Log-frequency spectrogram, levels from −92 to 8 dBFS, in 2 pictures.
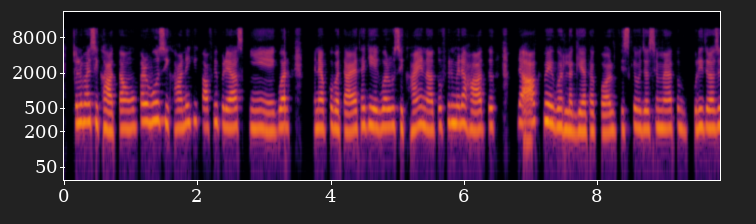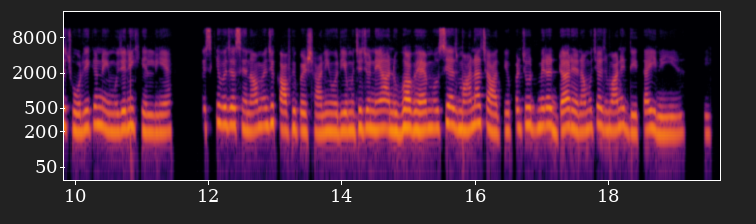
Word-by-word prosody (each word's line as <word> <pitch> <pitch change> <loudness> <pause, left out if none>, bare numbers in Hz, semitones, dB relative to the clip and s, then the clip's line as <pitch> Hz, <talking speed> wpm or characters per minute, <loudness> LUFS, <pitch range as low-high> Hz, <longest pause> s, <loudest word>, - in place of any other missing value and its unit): चलो 280 +1 +3
मैं 295 - +3
सिखाता 230 -6 +1
हूँ 230 +1 -1
पर 300 0 +4
वो 305 +2 +3
सिखाने 265 -2 -2
के 305 +1 -7
काफ़ी 255 -1 -3
प्रयास 245 -2 +1
किए 240 -2 -5
हैं। 210 -1 -2
एक 210 - -8
बार 245 0 +4
मैंने 235 -1 -6
आपको 230 +3 -1
बताया 215 -1 +2
था 255 - +1
कि 255 0 +1
एक 235 - -1
बार 245 0 +2
वो 250 - 0
सिखाएँ 235 0 -1
ना 225 -4 +1
तो 250 - -2
फिर 280 +3 -2
मेरा 280 0 +3
हाथ 220 +1 +3
मेरे 255 +3 -6
आँख - - +4
में 305 - +7
एक 270 - +3
बार 245 0 +2
लग 220 -2 +1
गया 210 +1 +1
था - - +1
कॉर्क 200 +1 -2
जिसके 225 +3 -3
वज़ह 230 -1 0
से 240 +2 -6
मैं 230 0 +1
तो 245 - -8
पूरी 230 +3 -3
तरह 235 -1 +2
से 250 +2 0
छोड़ 215 -4 -2
दी 225 +2 0
कि 270 +4 -3
नहीं 245 -5 0
मुझे 205 +2 +1
नहीं 245 +1 +1
खेलनी 200 -2 -3
है। 205 +1 -4
तो 210 - -19
इसकी 250 +4 -4
वज़ह 260 -1 +2
से 245 -3 -2
न 215 +2 -2
मुझे 255 +3 0
काफ़ी 230 -3 -1
परेशानी 205 -2 -2
हो 205 0 0
रही 205 +1 -1
है 210 - +2
मुझे 215 +2 +1
जो 235 +1 0
नया 225 +1 +2
अनुभव 220 +2 +4
है 215 0 +4
मैं 230 +1 -1
उसे 235 +5 +1
अजमाना 230 +1 +2
चाहती 205 -3 -2
हूँ 210 - -5
पर 235 - -2
जो 260 - +3
मेरा 255 +1 +3 0.2
डर 240 +1 +4
है 215 - +1
न - - -2
मुझे 235 +3 -2
आज़माने 220 0 -1
देता 200 -1 -4
ही 225 0 0
नहीं 180 -1 -2
है। 185 +1 -8
जी। 190 -1 -18
230 Hz, 265 wpm, -24 LUFS, 215-250 Hz, 0.2 s, में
